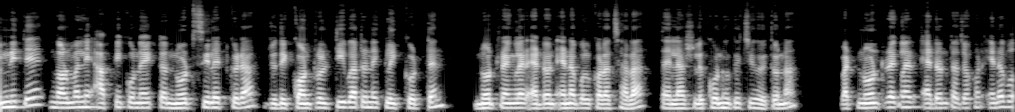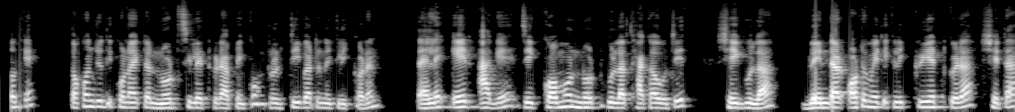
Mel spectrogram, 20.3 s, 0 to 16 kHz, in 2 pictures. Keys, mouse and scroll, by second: 11.5 click, 11.8 g, 12.3 click, 13.2-14.1 scroll down 2, 19.5 click, 20.2-20.3 drag.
